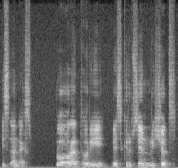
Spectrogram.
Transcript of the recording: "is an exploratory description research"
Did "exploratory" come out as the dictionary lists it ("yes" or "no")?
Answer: yes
